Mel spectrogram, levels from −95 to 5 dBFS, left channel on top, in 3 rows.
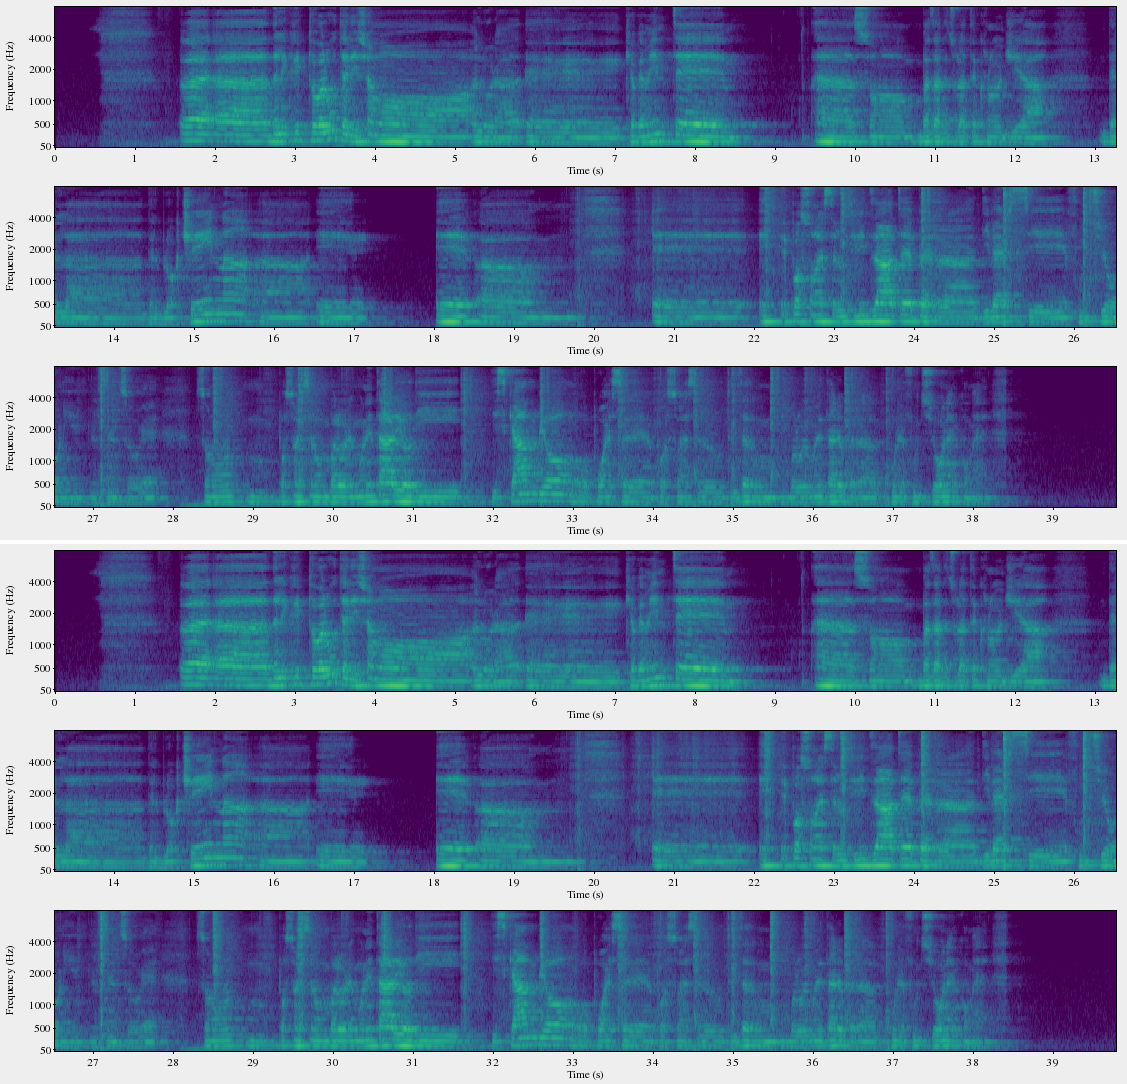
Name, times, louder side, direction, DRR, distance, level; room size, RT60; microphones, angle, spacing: voice 1, 0.5-1.2 1.6-8.7 9.3-17.2 18.0-20.4 20.7-38.4, equal, ahead, 1.3 m, -35 dB
sound 1, 19.5-22.3 22.6-24.3 24.5-25.4 25.6-27.3 27.8-30.3 30.6-32.2 32.6-33.2 33.5-34.2 34.5-35.2 35.4-36.1 36.4-37.1, right 5 dB, 20° right, 2.9 m, -45 dB
30.0 x 24.5 x 7.5 m
head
